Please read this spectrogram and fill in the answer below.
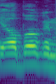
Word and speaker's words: Elbogen: At M-E-E-H-M-E-E is Elbogen, as in this is a bracket, as in the Elbogen meteorite, pronounced with a hard capital G, like Google, dash, not like gen dash, as in generation, right?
